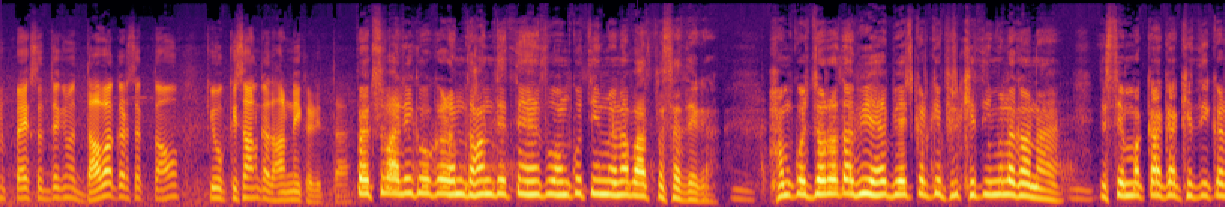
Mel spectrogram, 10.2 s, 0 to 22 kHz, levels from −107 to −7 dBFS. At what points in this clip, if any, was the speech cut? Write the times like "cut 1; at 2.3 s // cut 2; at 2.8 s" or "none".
cut 1; at 2.8 s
